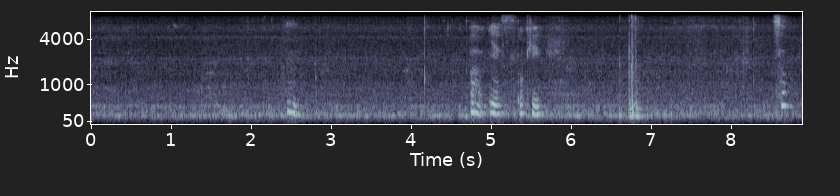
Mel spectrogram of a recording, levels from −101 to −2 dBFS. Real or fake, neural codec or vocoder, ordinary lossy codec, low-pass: fake; vocoder, 22.05 kHz, 80 mel bands, HiFi-GAN; none; 7.2 kHz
